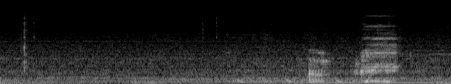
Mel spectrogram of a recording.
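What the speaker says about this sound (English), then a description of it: "Burps and all." A single burp from someone talking while playing Yakuza 0, fairly close but modest in level, over a steady low background hum.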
